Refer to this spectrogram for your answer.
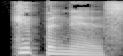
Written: hypanis

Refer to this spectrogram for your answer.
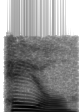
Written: hail

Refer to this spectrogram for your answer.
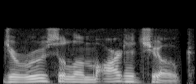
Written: Jerusalem artichoke

